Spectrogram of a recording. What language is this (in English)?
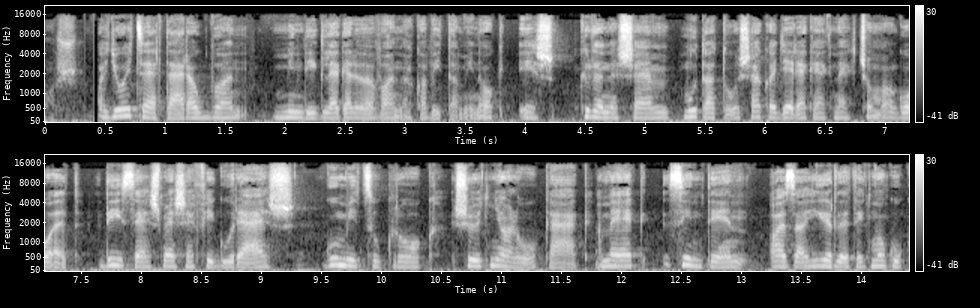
Hungarian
